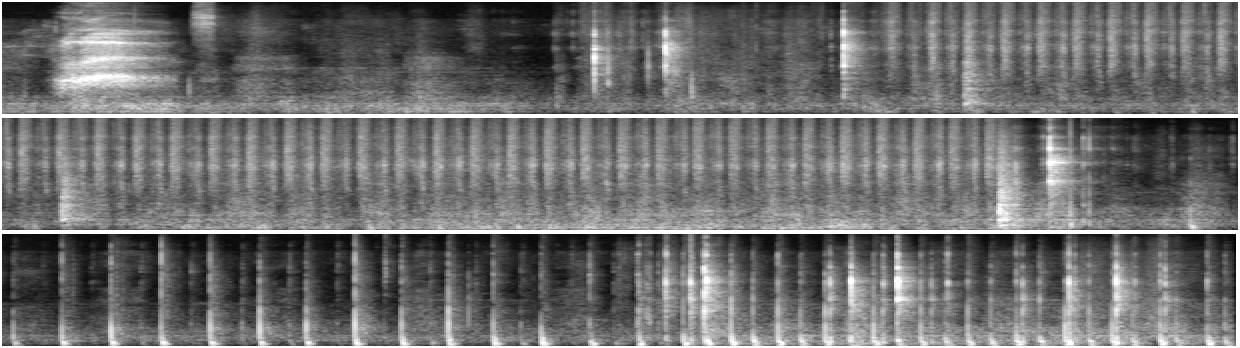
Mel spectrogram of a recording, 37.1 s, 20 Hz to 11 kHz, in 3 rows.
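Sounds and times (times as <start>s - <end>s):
hands rubbing over leg: 7.8s - 22.6s.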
